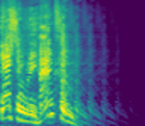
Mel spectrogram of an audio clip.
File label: evil atk vo; mortis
